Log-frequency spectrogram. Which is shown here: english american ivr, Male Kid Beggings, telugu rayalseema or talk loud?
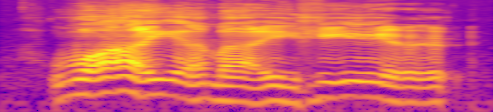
Male Kid Beggings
